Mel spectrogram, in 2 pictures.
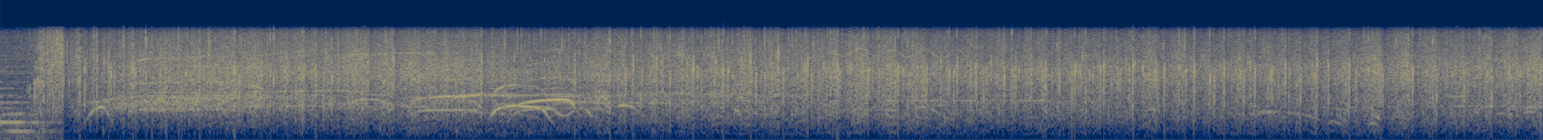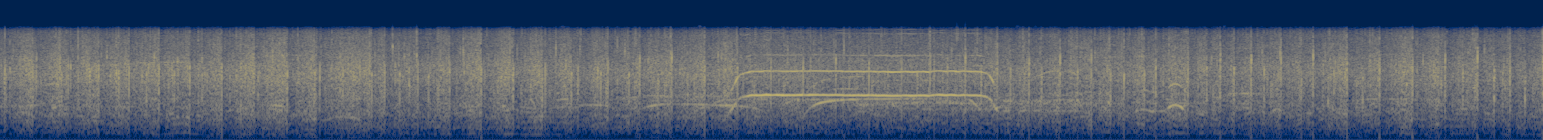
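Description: A large audience applauding and cheering at the end of a solo cello performance, with whoops and whistles. The applause cuts in as the cello's last note ends and runs on steadily. Late on, a steady high tone is held for about two to three seconds over the clapping.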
